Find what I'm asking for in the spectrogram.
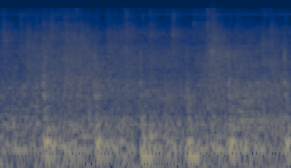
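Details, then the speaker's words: Vertical bearing shaft and beam being adjusted, with the two bolts loosened and a screwdriver between standoff and upright: soft repeated clicks about twice a second as the axis is rocked up and down; rack and pinion backlash set too loose. "That's too much. Hear the clicking, that was too much."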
